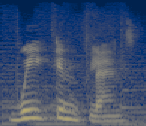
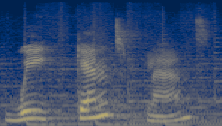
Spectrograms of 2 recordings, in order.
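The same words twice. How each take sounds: First: The d in weekend is dropped. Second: The d in weekend is clearly pronounced. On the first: The speaker calls it right. "We'll only say weekend plans" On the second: The speaker calls it wrong. "We are not saying weekend plans"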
